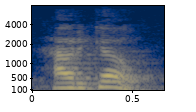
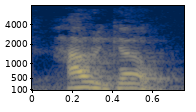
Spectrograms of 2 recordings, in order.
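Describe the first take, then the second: The two takes are said the same way.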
